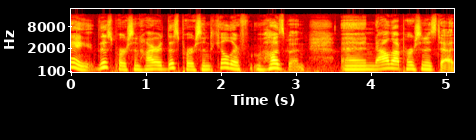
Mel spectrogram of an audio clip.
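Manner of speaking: plain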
